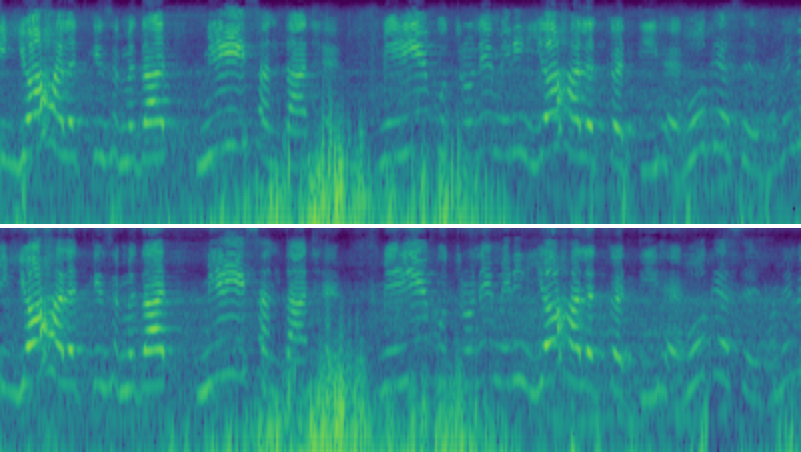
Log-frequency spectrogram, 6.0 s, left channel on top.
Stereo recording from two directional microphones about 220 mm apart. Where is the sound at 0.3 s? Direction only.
15° left (ahead or behind).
